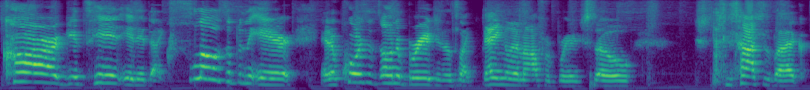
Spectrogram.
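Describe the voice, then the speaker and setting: A woman recapping a movie in a casual, animated way, full of slang and playful exclamations. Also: mid-range voice, moderate pace. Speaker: movie reviewer.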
